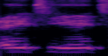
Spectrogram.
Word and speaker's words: AT-AT: Blast off in the comments, how do you pronounce it? AT-AT or at? We'll know exactly how old you are. No, I say AT-AT.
